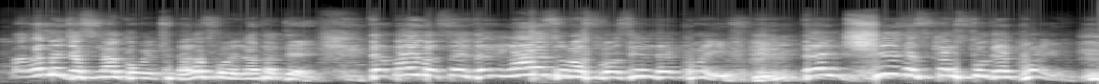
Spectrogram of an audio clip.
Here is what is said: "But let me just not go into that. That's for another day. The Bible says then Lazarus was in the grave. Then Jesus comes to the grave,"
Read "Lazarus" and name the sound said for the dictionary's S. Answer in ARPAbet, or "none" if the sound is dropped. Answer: S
